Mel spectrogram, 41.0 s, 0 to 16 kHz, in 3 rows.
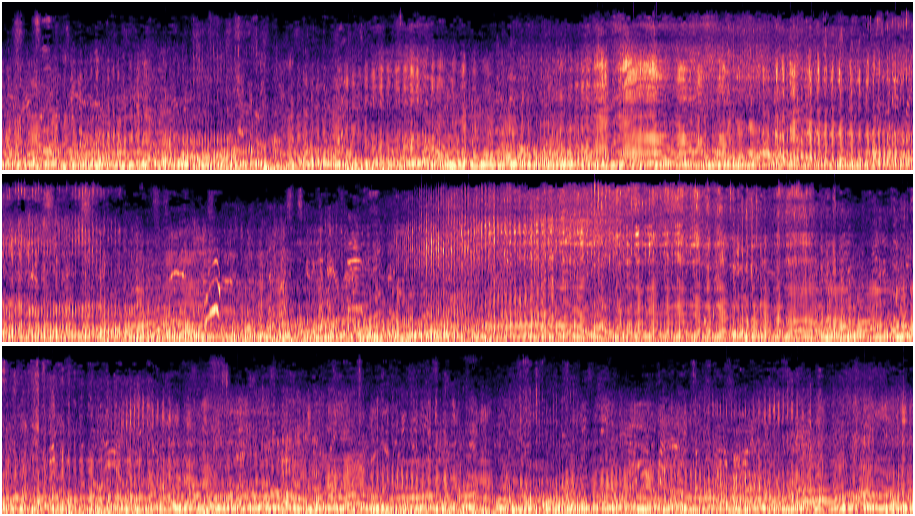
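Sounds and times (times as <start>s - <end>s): pit bike engines revving: 0.0s - 40.9s.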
